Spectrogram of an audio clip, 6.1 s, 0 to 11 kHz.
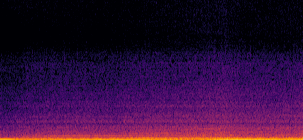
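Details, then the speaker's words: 1974 Dolomite Sprint with electronic ignition, cold start on a hot 25–28°C day with a little choke: steady low idle rumble with an uneven knock; owner suspects bottom-end knock or possibly an engine mount, and thinks it is worse when warm. "I'm bit worried it's bottomed knock but these things are hard to judge it could be something as simple as a mount knocking or something like that"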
